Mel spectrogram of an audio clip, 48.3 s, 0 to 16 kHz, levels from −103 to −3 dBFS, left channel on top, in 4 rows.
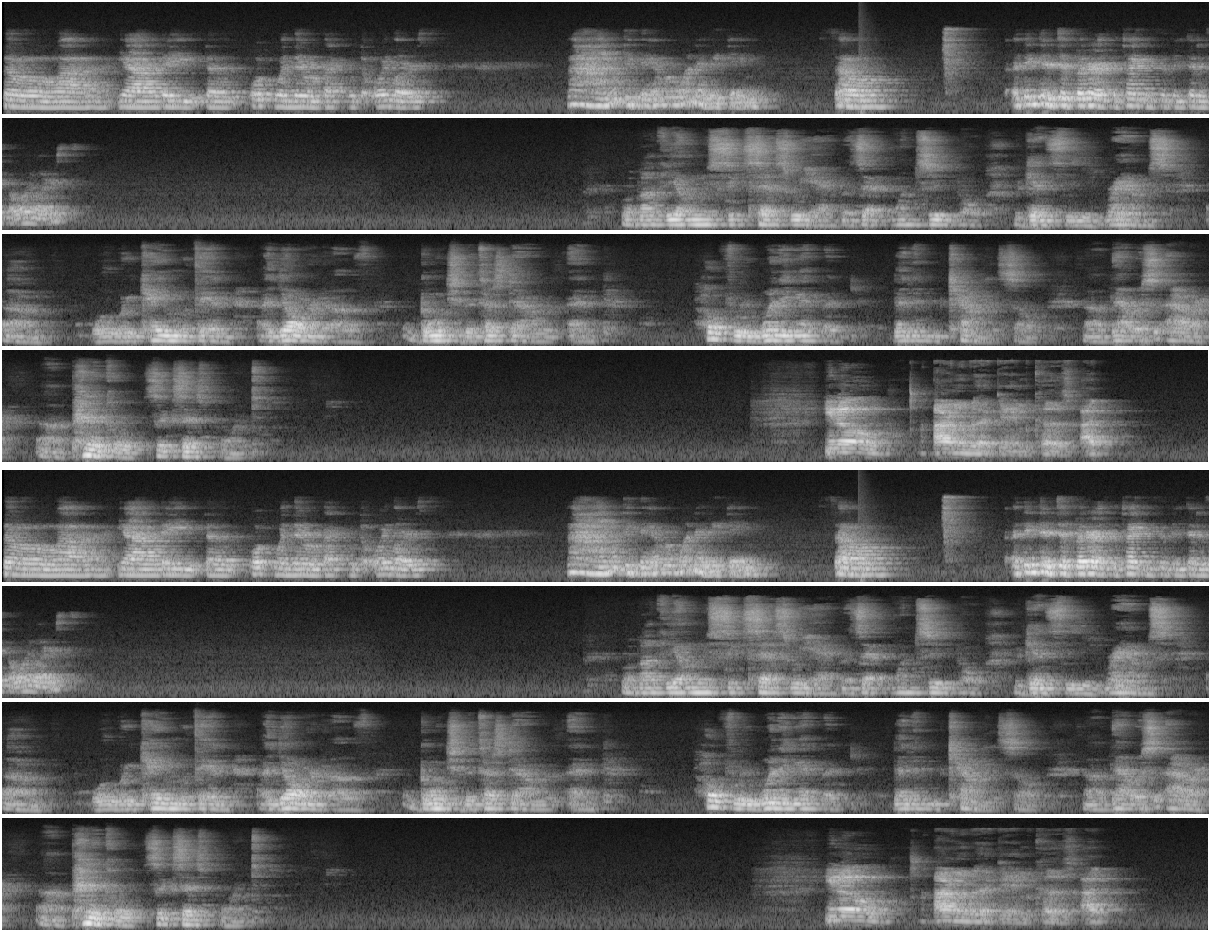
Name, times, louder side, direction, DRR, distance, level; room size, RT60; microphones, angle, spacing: voice 1, 0.0-3.3 3.6-4.2 5.6-7.6 8.3-8.8 9.4-9.5 10.1-12.6, right 1 dB, 45° right, -8 dB, 1.0 m, -24 dB
voice 2, 18.3-24.5 25.0-27.7 28.1-30.3 31.1-32.5 33.0-38.6, left 1 dB, 10° right, -7 dB, 0.7 m, -27 dB
voice 3, 43.8-45.0 45.5-47.1, left 3 dB, 85° left, 0 dB, 0.5 m, -26 dB
2.6 x 2.2 x 2.3 m, 0.77 s
head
